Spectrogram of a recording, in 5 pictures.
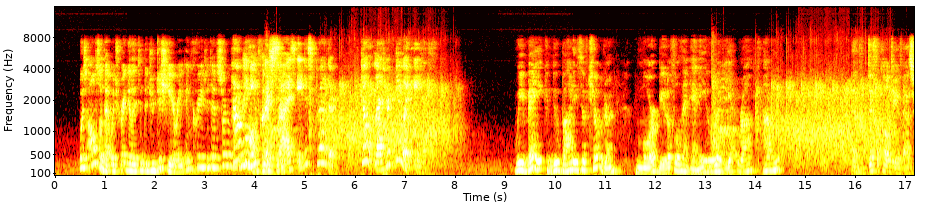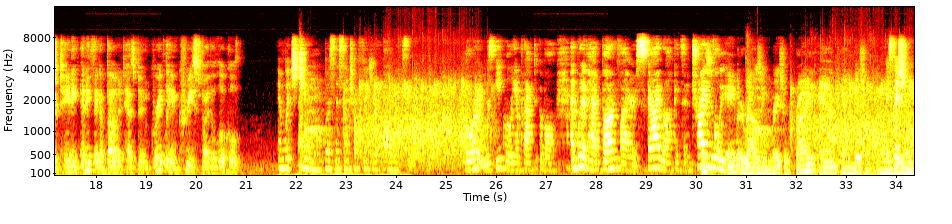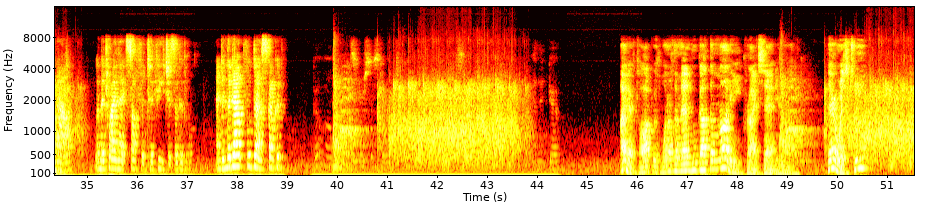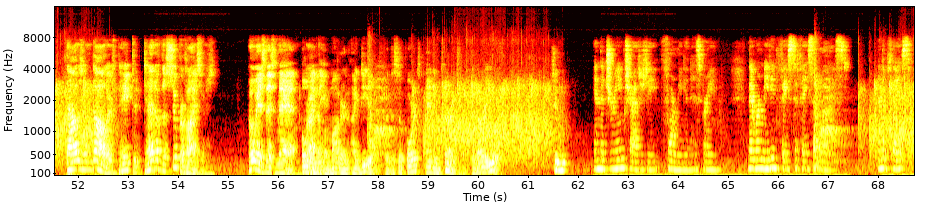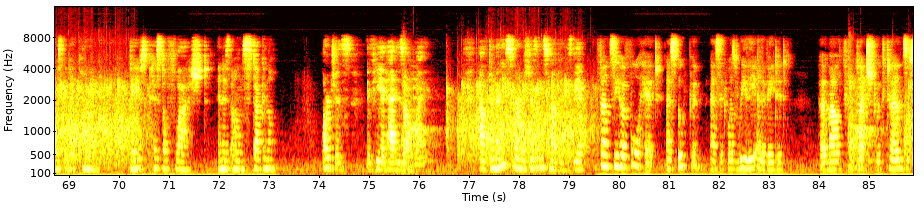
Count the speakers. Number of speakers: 10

